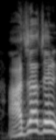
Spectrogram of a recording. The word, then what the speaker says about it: 아자젤: 위하여 라보 얘기에요 4 히브리어로 아 사실 아사 세리 라는 단어가 요 아자젤 이라고 발음합니다 아 자제 내의 아자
